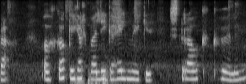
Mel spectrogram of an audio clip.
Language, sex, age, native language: Icelandic, female, 11, Icelandic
